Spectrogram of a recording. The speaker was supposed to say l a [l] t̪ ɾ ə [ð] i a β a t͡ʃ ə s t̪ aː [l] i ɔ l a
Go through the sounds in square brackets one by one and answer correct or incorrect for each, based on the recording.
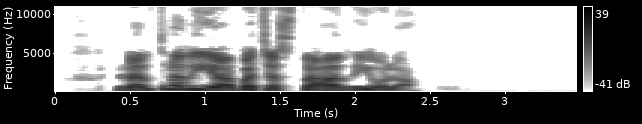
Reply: correct, correct, incorrect: r

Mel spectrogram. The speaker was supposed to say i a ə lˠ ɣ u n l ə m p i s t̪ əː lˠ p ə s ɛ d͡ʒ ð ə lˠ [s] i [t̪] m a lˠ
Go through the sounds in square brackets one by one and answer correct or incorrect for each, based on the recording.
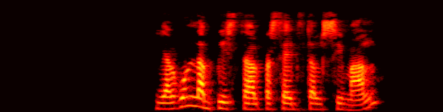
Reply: correct, incorrect: none

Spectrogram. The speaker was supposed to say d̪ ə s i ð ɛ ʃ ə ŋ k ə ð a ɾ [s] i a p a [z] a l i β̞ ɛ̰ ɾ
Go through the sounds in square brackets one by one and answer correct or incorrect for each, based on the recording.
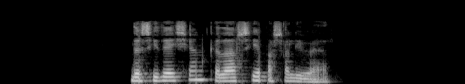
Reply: correct, incorrect: s

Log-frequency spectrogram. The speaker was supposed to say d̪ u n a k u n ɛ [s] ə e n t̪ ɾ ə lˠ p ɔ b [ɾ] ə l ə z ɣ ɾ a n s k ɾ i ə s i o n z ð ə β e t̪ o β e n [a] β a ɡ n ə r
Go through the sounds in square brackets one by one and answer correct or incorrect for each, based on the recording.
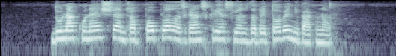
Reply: incorrect: ʃ, incorrect: l, incorrect: i

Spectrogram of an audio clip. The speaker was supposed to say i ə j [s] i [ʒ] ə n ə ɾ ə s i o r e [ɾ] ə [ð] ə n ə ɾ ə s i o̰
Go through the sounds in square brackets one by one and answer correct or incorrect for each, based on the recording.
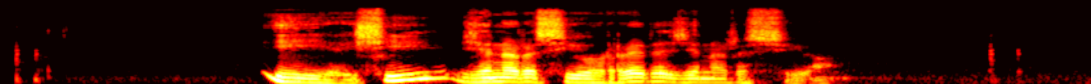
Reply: incorrect: ʃ, correct, correct, incorrect: ʒ

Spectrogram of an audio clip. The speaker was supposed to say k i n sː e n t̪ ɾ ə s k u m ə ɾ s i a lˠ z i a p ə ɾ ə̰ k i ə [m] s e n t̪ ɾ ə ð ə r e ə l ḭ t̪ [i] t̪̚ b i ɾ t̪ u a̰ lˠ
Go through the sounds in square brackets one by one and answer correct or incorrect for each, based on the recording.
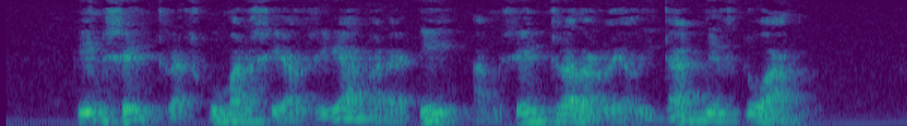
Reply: correct, incorrect: a

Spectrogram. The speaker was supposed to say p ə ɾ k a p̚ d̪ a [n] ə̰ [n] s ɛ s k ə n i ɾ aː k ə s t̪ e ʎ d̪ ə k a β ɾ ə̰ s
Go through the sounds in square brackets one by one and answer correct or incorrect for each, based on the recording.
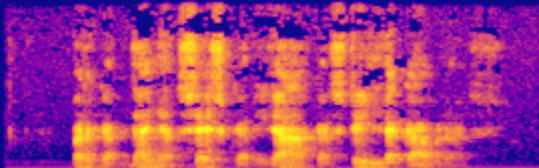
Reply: incorrect: ɲ, correct

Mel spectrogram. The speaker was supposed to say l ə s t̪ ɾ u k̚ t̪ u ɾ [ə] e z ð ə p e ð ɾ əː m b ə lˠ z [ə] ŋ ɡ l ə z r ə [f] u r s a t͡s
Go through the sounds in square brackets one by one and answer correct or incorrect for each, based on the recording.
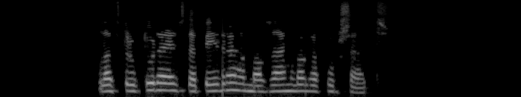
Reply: correct, incorrect: a, correct

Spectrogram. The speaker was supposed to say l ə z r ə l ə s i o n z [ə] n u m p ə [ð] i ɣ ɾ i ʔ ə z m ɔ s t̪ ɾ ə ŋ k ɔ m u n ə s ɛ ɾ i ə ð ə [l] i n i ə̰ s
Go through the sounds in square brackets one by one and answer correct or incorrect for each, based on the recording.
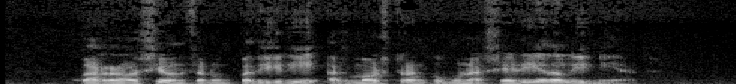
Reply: correct, correct, correct

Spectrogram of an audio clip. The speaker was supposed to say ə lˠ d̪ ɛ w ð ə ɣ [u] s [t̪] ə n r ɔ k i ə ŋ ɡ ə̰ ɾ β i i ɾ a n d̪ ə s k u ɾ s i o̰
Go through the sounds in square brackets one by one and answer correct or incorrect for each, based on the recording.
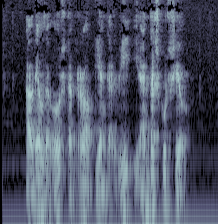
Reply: incorrect: o, correct

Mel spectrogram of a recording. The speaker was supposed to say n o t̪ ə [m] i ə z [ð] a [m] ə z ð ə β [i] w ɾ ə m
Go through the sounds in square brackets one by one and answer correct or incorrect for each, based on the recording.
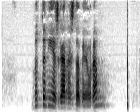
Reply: incorrect: n, incorrect: ɣ, incorrect: n, incorrect: ɛ

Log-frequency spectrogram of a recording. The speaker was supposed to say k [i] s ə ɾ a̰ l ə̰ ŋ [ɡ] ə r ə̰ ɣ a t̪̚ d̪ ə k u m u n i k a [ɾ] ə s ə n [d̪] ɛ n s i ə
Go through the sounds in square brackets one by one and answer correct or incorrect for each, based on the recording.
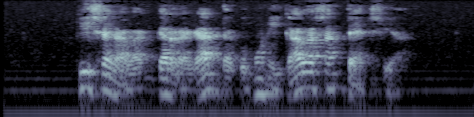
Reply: correct, incorrect: k, incorrect: l, incorrect: t̪

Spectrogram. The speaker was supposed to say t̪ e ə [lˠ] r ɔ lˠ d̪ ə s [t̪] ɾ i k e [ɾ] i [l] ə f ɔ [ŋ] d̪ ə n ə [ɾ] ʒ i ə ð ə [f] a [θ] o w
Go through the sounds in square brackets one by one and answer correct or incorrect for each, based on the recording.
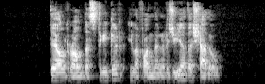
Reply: correct, correct, correct, correct, incorrect: n, correct, incorrect: ʃ, incorrect: ð

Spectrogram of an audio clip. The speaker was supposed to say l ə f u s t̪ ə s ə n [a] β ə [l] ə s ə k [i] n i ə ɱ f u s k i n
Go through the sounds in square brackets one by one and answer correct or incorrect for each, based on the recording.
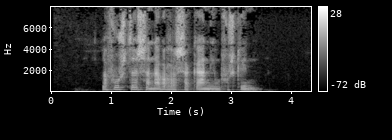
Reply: correct, incorrect: r, incorrect: a

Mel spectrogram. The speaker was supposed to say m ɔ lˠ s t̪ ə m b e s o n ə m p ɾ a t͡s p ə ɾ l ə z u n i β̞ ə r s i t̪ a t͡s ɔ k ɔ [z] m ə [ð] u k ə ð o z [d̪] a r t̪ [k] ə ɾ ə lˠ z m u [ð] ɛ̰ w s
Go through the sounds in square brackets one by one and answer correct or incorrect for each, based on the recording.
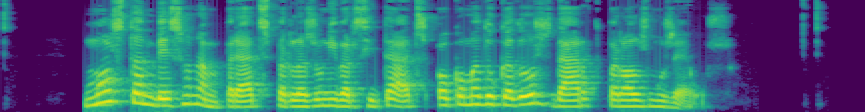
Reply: incorrect: none, correct, correct, incorrect: p, incorrect: z

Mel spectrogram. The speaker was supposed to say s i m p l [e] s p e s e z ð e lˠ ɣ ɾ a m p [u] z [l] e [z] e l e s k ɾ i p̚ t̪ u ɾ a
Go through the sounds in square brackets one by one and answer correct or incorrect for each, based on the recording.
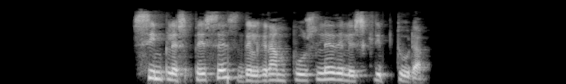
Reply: correct, correct, correct, incorrect: ð

